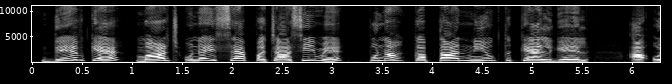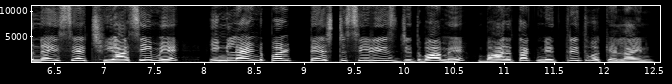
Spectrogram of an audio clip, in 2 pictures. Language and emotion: Maithili, neutral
